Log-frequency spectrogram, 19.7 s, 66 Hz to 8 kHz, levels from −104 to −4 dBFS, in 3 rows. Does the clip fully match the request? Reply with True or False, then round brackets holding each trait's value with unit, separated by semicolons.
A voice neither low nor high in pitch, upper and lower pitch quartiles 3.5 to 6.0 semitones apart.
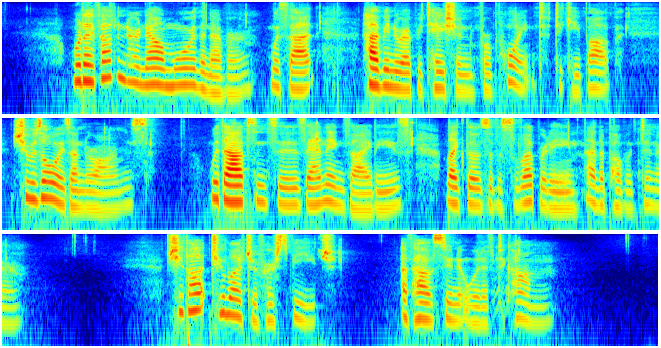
False (200 Hz; 3.9 semitones)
